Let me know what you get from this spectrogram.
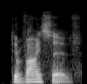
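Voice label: "divisive", American English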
